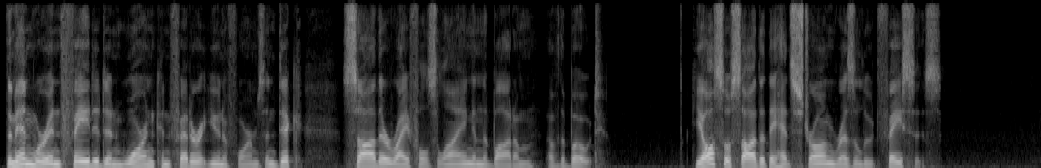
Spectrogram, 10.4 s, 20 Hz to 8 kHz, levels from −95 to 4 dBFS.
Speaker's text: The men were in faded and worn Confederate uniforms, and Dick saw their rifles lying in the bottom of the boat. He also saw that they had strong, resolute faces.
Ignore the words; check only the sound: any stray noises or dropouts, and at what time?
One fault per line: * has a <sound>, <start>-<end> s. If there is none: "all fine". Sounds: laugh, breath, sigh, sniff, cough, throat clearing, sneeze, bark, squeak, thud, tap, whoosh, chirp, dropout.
all fine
